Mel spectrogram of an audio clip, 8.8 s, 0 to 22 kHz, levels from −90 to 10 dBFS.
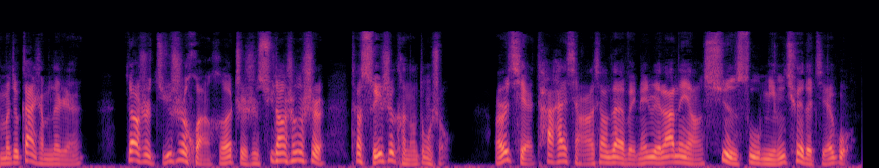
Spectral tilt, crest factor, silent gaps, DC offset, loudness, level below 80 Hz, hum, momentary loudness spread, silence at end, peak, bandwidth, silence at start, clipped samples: -5.5 dB/octave; 16 dB; none; under 0.1%; -22 LUFS; -50 dBFS; none; 7 LU; 0.2 s; -6 dBFS; 10.5 kHz; 0 s; under 0.1%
